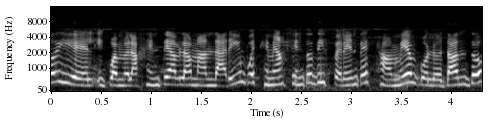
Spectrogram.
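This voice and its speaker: A woman talks at a fairly quick pace with ordinary pitch variation, in a dry, close sound with no echo and noticeable background noise. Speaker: YouTuber living abroad. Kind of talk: casual chat.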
